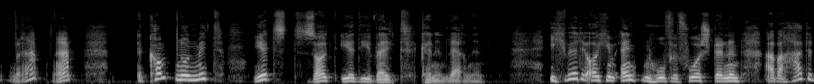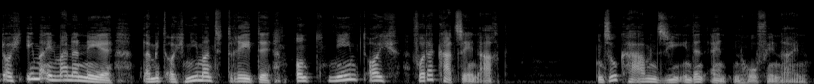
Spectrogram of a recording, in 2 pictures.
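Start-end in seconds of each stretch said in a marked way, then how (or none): 0.1-0.7 high quacking duck call. Acted. 1.5-13.2 high, loud, bustling mother duck; a proud mother showing off her brood. Acted.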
